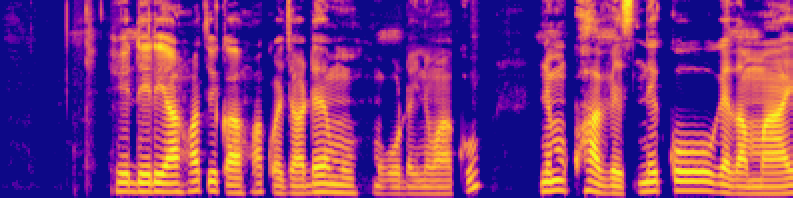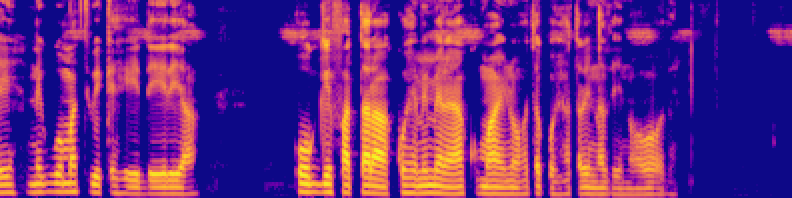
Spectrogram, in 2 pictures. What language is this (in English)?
Kikuyu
